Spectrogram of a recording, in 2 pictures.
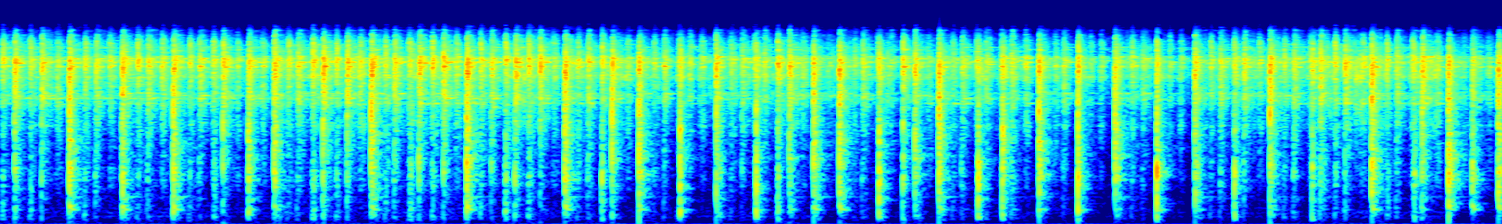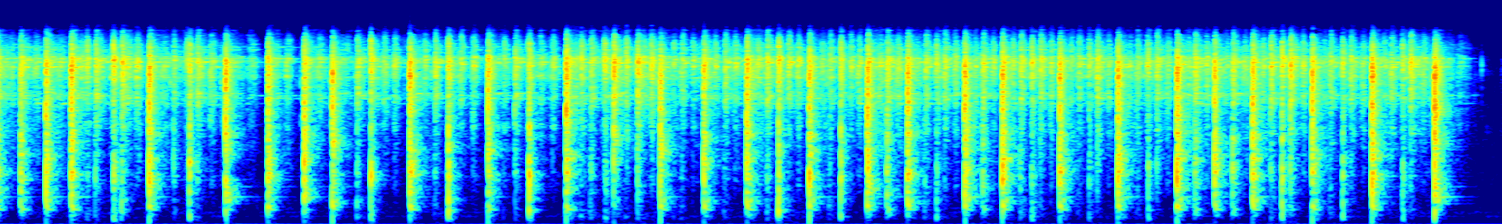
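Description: Tambourine played in a fast, driving rhythm, shaken and struck with the palm so its metal jingles ring almost without a break. There is a brief dip just past halfway, and the playing stops shortly before the end.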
